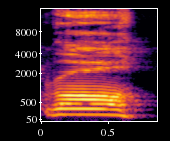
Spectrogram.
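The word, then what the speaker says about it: רע: hebrew word is right raw it is spelt r a and you have the marks a h it is phonetically spelt r a h right and um that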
